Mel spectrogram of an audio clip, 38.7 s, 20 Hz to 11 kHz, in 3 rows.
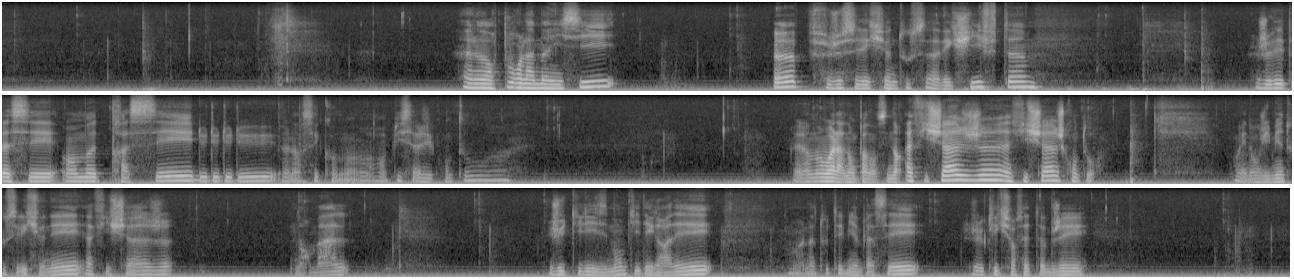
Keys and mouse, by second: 0.1-1.4 drag, 2.2 click, 3.2-6.1 drag, 6.1 middle click, 6.6 click, 7.4 click, 8.3 shift+click, 9.4 click, 11.1 shift+click, 14.1 click, 18.5 click, 20.3 click, 21.2 click, 23.8 click, 26.2 click, 28.9 click, 30.6 click, 31.4-32.7 drag, 34.7 click, 36.5-38.6 drag.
